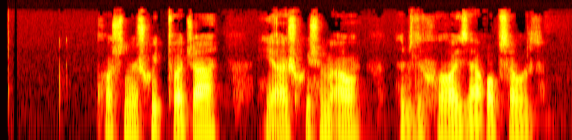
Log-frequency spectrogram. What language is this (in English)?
Kabardian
